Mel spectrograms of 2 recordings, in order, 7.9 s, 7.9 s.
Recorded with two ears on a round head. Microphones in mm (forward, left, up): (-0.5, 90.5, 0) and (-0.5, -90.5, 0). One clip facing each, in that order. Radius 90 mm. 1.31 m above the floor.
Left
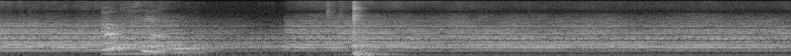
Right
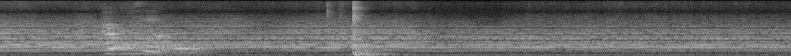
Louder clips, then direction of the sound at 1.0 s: Left 1 dB; 75° left (ahead or behind).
